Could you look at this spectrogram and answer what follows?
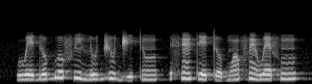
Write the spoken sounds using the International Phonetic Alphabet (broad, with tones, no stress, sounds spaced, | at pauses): w e˨ d o˨˦ b o˦ f ĩ˦˨ n u˨˦ d͡ʒ u˦˨ d͡ʒ i˨ t ũ˧ | s ɛ̃˦ t e˧ t o˨ b ɔ̃˨˦ f ɛ̃˦˨ w ɛ˧ f ũ˦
